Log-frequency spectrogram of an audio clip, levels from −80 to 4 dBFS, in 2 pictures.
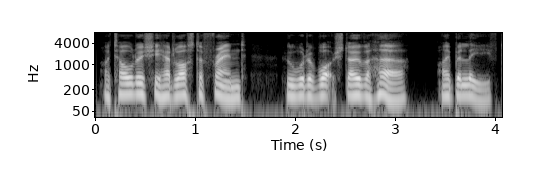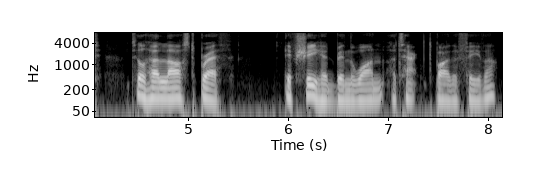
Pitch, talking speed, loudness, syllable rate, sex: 115 Hz, 220 wpm, -18 LUFS, 5.9 syllables/s, male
